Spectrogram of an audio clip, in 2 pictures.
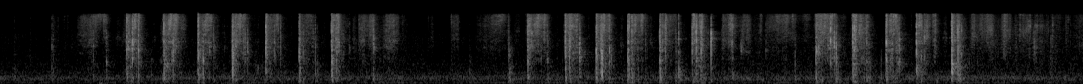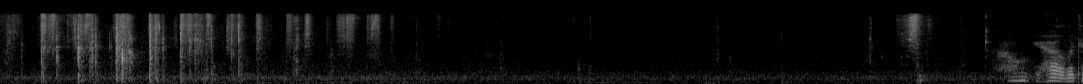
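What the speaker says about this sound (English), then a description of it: "let's pull some more cards" Tarot cards being shuffled by hand, a long run of rapid, crisp riffling flicks in quick bursts for about fifteen seconds, then quieter handling and a few final snaps near the end, with no talking.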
